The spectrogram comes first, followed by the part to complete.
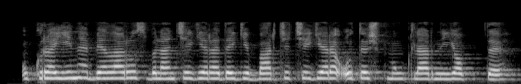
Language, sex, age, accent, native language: Uzbek, female, 12-17, Toshkent shahri, Uzbek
